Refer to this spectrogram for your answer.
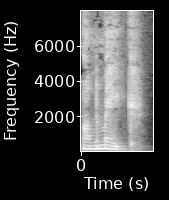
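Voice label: "unmake", English, British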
